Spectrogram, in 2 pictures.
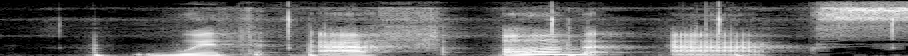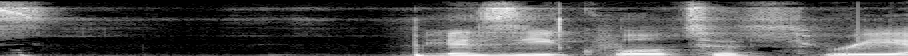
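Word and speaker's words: f(x): notation using this symbol this symbol does not mean f times x this symbol is pronounced as f of x so it does not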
